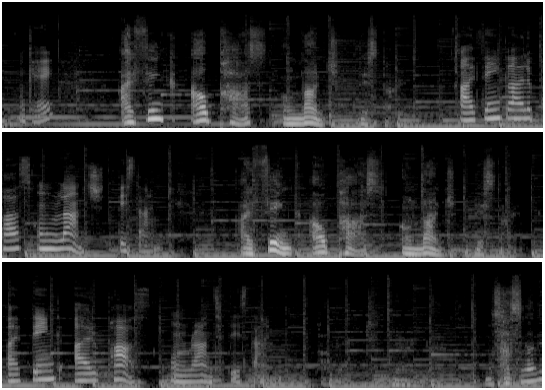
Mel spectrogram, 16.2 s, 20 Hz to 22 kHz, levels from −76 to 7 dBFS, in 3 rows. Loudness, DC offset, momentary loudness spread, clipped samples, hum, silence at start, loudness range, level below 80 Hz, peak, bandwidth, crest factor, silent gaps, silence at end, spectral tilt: -28 LUFS; under 0.1%; 16 LU; under 0.1%; none; 0 s; 6 LU; -40 dBFS; -6 dBFS; 15.5 kHz; 20 dB; none; 0 s; -6 dB/octave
